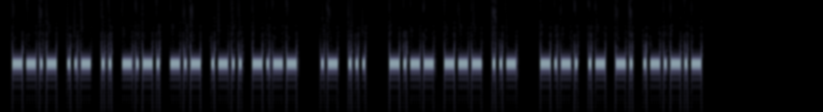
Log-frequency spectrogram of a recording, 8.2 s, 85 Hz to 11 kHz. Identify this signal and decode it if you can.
Morse code, heard as a keyed tone, about 34 wpm, 700 Hz. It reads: QUICKLY AS YOU CAN.
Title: Sentences from Top 1100 Words 35wpm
